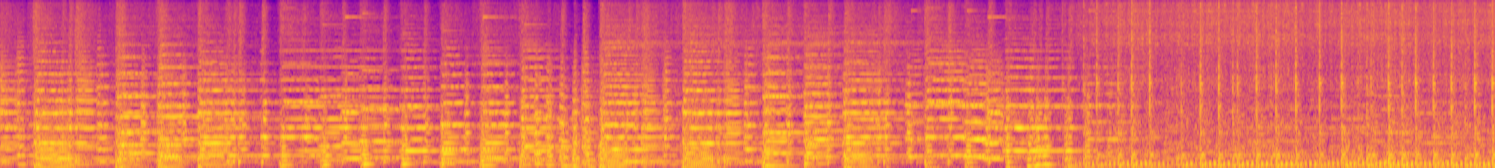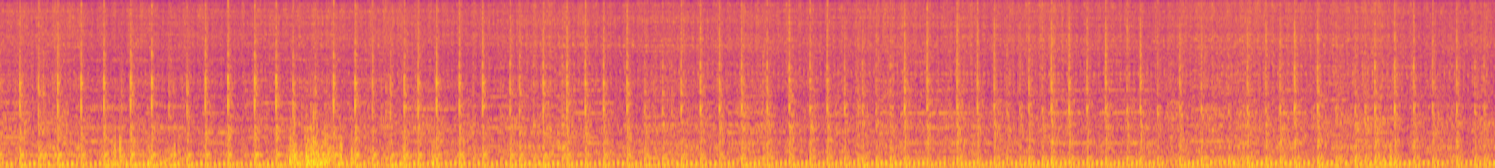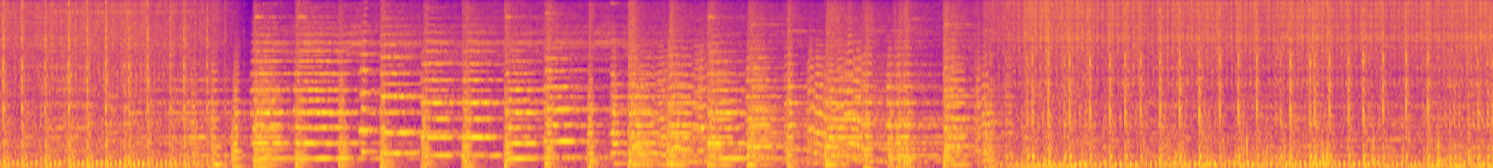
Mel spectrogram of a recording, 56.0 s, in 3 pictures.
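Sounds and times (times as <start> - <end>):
brass music: 0.0 - 52.0
motorcycle engine idling: 13.4 - 40.3, 49.8 - 56.0.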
